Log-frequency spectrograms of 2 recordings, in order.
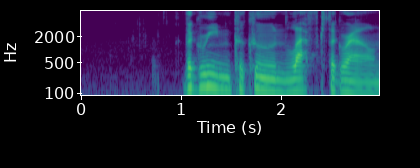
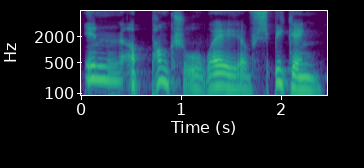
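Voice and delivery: glottal tenor; 4 semitones higher than usual. Acted. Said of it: "Rumford's glottal tenor".

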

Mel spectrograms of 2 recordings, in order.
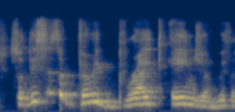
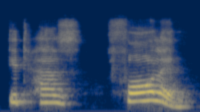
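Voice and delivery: slow, loud and higher declaration; proclaimed; 6 semitones higher, 5 dB louder, much slower than usual. Acted. Preacher declaring the fall of Babylon to the congregation, slow and loud. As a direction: ring it out like a verdict.

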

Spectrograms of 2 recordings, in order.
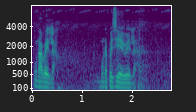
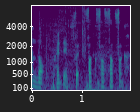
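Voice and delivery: very soft frustrated swearing under breath; muttered frustration; 3 semitones lower, 15 dB quieter, much slower than usual. Real, not acted. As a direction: curse quietly to himself. Can't bandage in hand. (maldiciendo muy bajito, frustrado)

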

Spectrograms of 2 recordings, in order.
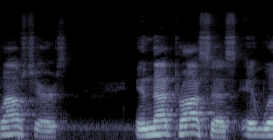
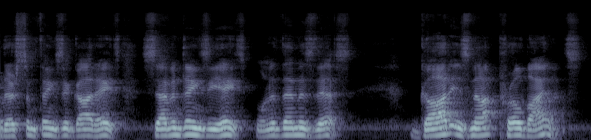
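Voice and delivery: usual speaking voice

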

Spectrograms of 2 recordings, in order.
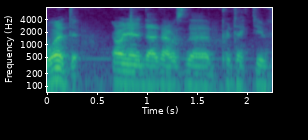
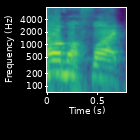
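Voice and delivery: mock shout; 5 semitones higher, 13 dB louder than usual. Joke name blending Elmer Fudd.

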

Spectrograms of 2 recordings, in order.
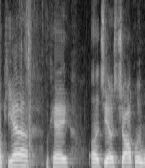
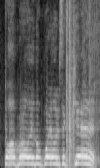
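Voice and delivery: excited shout; 8 semitones higher than usual. Real, not acted. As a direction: shout it out in delight. Finds another [name] CD.

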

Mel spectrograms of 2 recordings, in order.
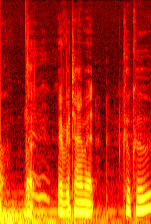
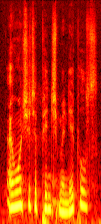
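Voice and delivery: higher-pitched mock Irish lilt; Irish accent; 6 semitones higher than usual. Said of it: "No, that's Irish".

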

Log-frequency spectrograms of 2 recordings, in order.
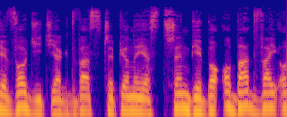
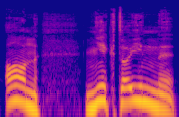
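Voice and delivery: higher, louder glad exclamation; keen, emphatic agreement; excited confirmation; 6 semitones higher, 4 dB louder than usual. A narrator's reading. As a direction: confirm it with delighted certainty. Delighted confirmation of friend's arrival.

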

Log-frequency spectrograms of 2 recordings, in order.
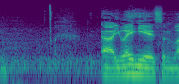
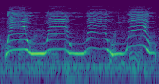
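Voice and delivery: mock siren wail; 6 dB quieter, much slower than usual. Imitating ambulance siren.

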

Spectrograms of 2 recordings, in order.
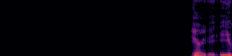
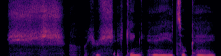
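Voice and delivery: whisper; 8 semitones higher, 12 dB quieter, slower than usual. Acted. Comforting shaken girlfriend.

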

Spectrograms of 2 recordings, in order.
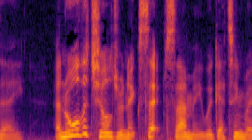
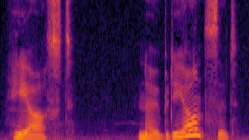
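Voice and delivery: plain reading voice

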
